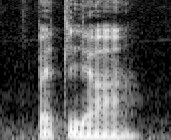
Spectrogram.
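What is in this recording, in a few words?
Ukrainian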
